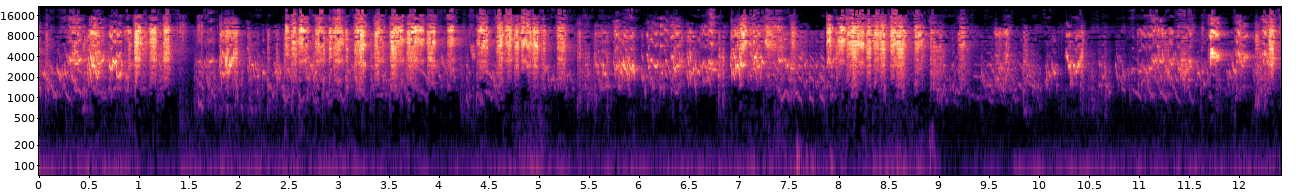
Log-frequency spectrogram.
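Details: Budgerigar chirping continuously: a busy, high, scratchy warble of twittering notes and squeaky bursts, rising and falling in loudness with only brief pauses, over a faint low hum.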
